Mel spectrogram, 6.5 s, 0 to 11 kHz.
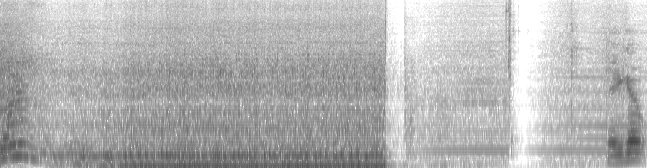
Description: Showing my 2001 Kawasaki Ninja ZX-9 starting from completely cold, having not been started in a few days.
